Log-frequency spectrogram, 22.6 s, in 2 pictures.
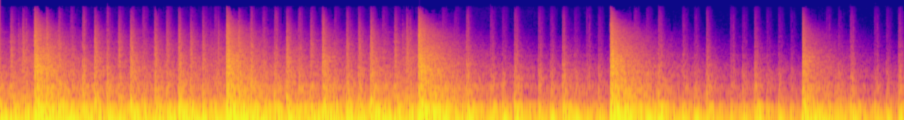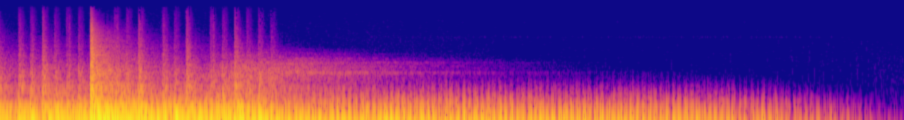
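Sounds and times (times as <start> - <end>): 
drum: 0.0 - 17.0.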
